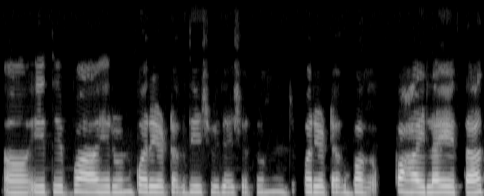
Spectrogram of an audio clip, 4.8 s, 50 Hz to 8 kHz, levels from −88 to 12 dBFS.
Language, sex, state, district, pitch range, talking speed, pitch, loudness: Marathi, female, Maharashtra, Pune, 240-255 Hz, 125 wpm, 250 Hz, -16 LUFS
